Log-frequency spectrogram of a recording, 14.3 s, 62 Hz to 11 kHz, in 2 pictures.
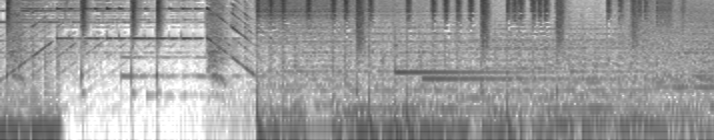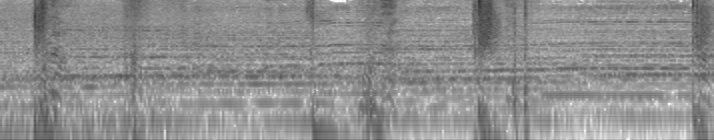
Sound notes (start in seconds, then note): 4.0 doorbell rings; 7.6 kick thuds; 11.9 neck snaps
